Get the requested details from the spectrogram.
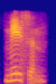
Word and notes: mason: Indian

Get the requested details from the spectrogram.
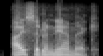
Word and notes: Isodynamic: American English

